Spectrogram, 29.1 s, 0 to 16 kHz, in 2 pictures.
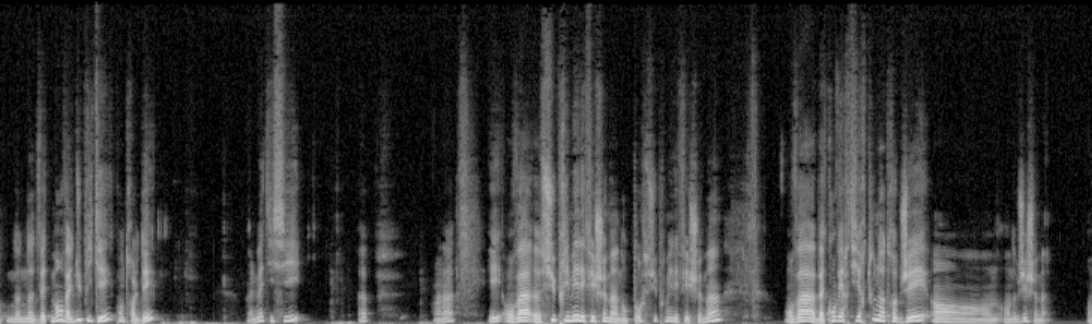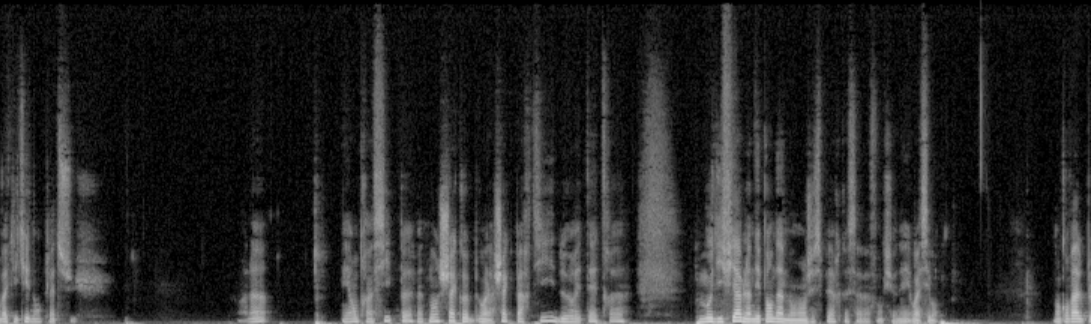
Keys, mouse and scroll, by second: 2.4 ctrl+d, 2.9-4.5 ctrl+drag, 4.5 ctrl+z, 5.0-6.3 ctrl+drag, 9.0 click, 15.8 click, 18.7 KP_Add, 19.2 middle click, 20.1 F2, 20.3 click, 21.3 z, 21.5 click, 22.0 middle click, 22.4 F2, 22.6 click, 23.1 click, 23.8 KP_Subtract, 24.0 KP_Add, 24.9 click, 25.9 click, 26.7 ctrl+z, 26.8 ctrl+click, 27.1 ctrl+F1, 27.3 ctrl+middle click, 27.7 ctrl+middle click.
